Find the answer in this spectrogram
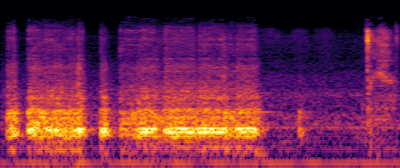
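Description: A Cricut electronic cutting machine's motors drive the blade carriage and mat as it cuts a small circle from paper. It makes a buzzing whine with brief pauses and stops about two and a half seconds in.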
